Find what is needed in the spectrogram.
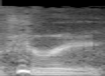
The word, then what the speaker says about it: Cherie: Cherie.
